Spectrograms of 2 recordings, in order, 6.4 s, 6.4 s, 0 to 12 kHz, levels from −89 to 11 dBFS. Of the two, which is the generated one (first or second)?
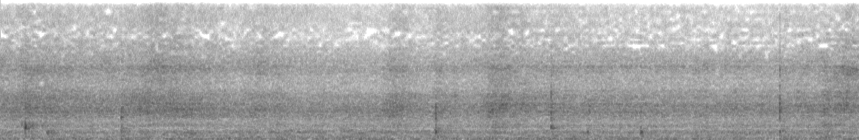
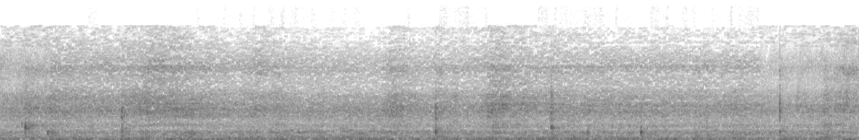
first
